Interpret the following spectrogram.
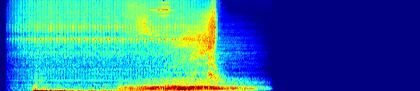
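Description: A deep rumbling sound effect that starts suddenly about half a second in, with a rising whoosh near three seconds. It cuts off sharply a little after three seconds, leaving a low rumble that dies away by four seconds.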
